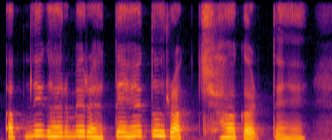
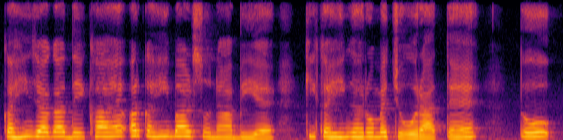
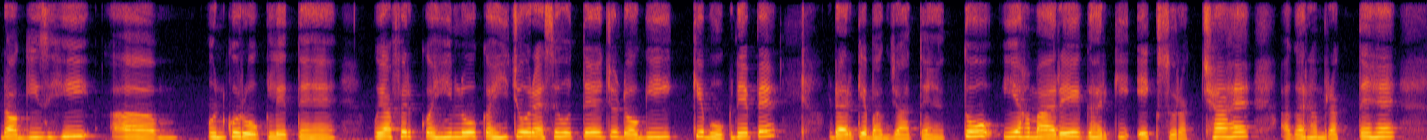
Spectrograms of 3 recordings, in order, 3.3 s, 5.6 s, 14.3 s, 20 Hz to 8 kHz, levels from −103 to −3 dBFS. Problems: background sounds at intervals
